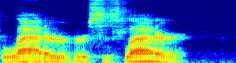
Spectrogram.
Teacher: a flap is just kind of a very light, quick, brief, arguably weak interruption in the flow that doesn't fully stop. It's just a quick tap or flap.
